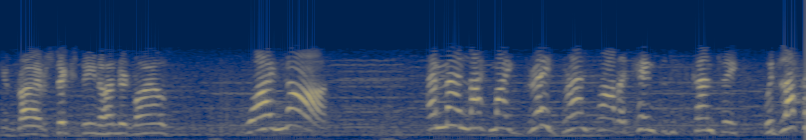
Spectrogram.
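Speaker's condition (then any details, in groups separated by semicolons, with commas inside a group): No condition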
